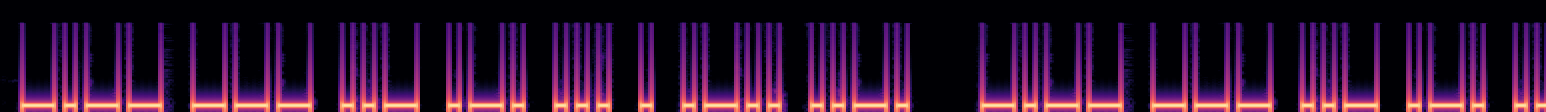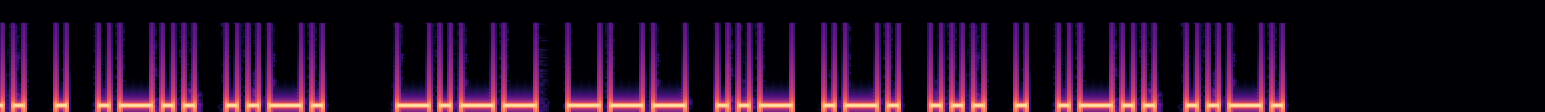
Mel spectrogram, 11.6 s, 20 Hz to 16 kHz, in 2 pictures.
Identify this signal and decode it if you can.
Morse code, heard as a keyed tone, about 28 wpm, 250 Hz. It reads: YOURSELF YOURSELF YOURSELF
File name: morse / morse-training-30WPM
